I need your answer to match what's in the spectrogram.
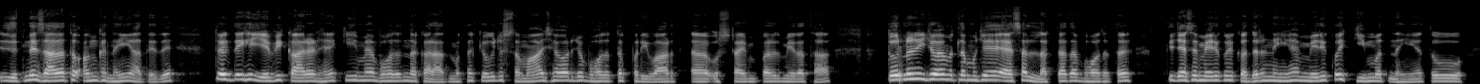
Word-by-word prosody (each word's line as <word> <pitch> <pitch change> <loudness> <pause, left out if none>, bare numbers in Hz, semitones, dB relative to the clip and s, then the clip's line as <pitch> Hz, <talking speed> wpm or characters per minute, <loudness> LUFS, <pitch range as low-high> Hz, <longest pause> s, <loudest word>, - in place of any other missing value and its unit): इतने 195 +8 +2
ज़्यादा 175 0 +5
तो - - 0
अंक 180 +3 -2
नहीं 155 +1 -2
आते 120 -5 -5
थे। - - -1 0.4
तो 245 - +3
एक 235 0 +8
देखिए 230 0 +3
ये 170 -5 +3
भी 190 +5 0
कारण 160 -3 +2
है 155 +5 -3
कि 195 +4 -6
मैं 190 -1 -1
बहुत 160 0 -2
ज़्यादा 160 0 -3
नकारात्मक 130 -2 -4
था। 175 - -2
क्योंकि 175 +1 -4
जो 195 - -5
समाज 145 +3 -3
है 185 - 0
और 185 -1 +2
जो 185 0 -3
बहुत 150 -2 -3
हद 145 - -6
तक 170 0 -4
परिवार 130 -1 -2 0.2
अ, 130 0 +1
उस 130 0 -8
टाइम 135 -1 -2
पर 140 -1 -2
मेरा 130 -1 -3
था, - - -3 0.6
तो 205 - +6
उन्होंने 245 +3 +7
जो 235 0 +7
है 235 - +6
मतलब 215 -2 -1
मुझे 205 +1 +1
ऐसा 165 +1 +4
लगता 135 0 -2
था 170 0 +1
बहुत 135 -3 -3
हद 135 - -7
तक 170 +1 +1 0.3
कि 200 - -4
जैसे 195 +2 +3
मेरे 195 -1 +2
कोई 200 0 -2
क़द्र 155 +3 0
नहीं 170 -2 -1
है, 190 +1 -1
मेरी 175 +1 0
कोई 235 +4 +2
कीमत 160 0 -2
नहीं 120 -2 -6
है। 130 - -5
तो 145 -1 -2
165 Hz, 245 wpm, -23 LUFS, 140-190 Hz, 0.6 s, एक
